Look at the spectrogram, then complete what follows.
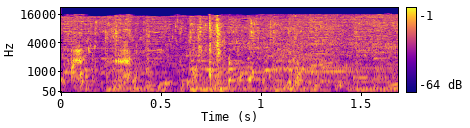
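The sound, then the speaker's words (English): A heavy, sustained rush of churning, splashing water as a car goes into a lake, loud, with muffled voices faintly mixed in beneath the turbulent sloshing. “You gave him the car to drive? No, not into the lake! Into the breach! It's a boat car, eh?”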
